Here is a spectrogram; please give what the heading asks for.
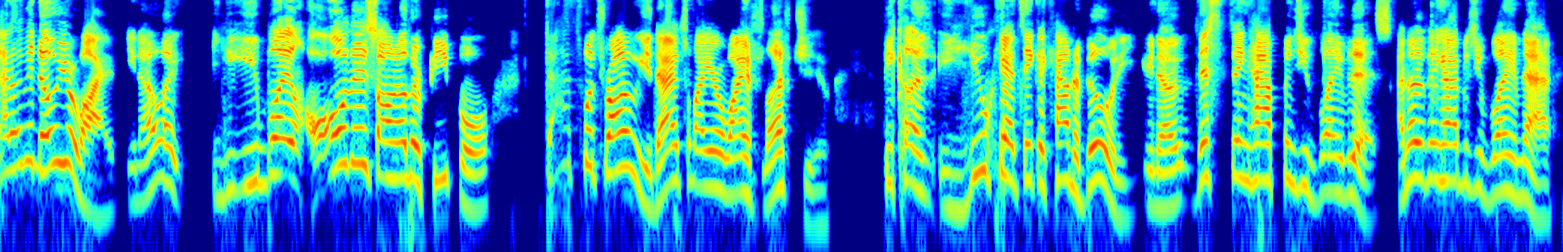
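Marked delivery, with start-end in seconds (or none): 0.0-1.0 high, exasperated retold protest; acted fed-up outburst; indignant denial. Captive drops role-play and protests. 1.8-12.9 high, emphatic acted dressing-down; retold exasperated tirade; scolding. Captive tells captor off for blaming.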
